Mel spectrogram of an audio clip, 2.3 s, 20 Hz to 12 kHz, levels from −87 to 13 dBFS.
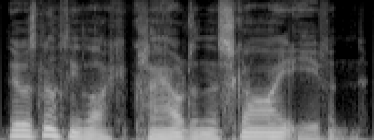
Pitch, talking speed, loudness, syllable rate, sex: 100 Hz, 255 wpm, -15 LUFS, 6.0 syllables/s, male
